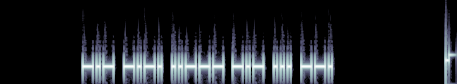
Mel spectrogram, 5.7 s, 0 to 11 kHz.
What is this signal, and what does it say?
Morse code, heard as a keyed tone, about 28 wpm, 700 Hz. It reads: KC2KSG
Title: USA Call Signs - 2x Character Spacing - 28wpm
